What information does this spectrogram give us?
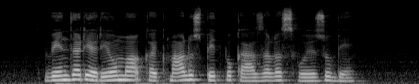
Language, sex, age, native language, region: Slovenian, female, 30-49, Slovenian, Pomurje region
